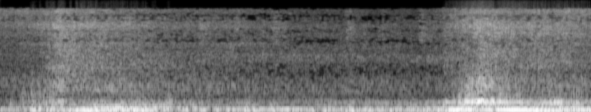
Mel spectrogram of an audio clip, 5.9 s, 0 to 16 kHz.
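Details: 2020 Ram 1500 Big Horn with a new single chamber V-tube muffler, 5-inch black tips, resonators kept, stock front and factory cats. Deep throaty rumble through two throttle blips, even and free of rattles. Normal exhaust note.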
